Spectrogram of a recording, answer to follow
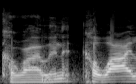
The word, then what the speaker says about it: Kawhi: Big round of applause to them, and a big hats off to, I think I always say his name wrong, but Kawhi Leonard? Kawhi Leonard.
